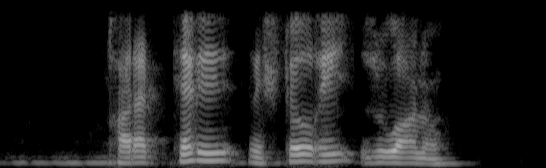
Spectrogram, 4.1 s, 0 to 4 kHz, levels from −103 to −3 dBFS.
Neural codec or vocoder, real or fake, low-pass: codec, 16 kHz, 2 kbps, FreqCodec, larger model; fake; 3.6 kHz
